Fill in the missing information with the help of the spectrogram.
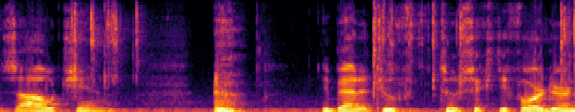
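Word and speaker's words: Zauchin: boston is norm zakin i'll spell it z-a-u-c-h-i-n zhao chin he batted two 264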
